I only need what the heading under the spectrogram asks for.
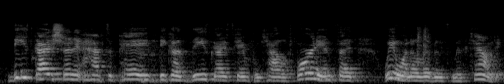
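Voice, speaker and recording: Speaking fairly quickly at a medium pitch, a woman comes through with audible room echo and noticeable background noise. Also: ordinary pitch variation. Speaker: farmer. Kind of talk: public comment at council meeting.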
